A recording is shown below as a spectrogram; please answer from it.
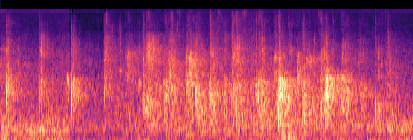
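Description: Applause from a small audience: scattered, irregular hand claps, each one distinct.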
